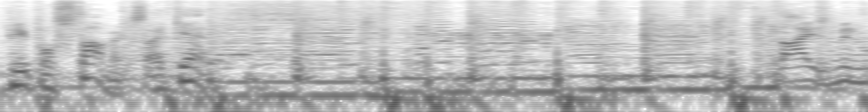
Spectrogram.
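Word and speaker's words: Theismann: changed his name from thieman to fman to rhyme with Heisman when he was at Notre Dame the perception that is associated with that could turn some people's stomachs I get it thyman rhymes with Heisman even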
